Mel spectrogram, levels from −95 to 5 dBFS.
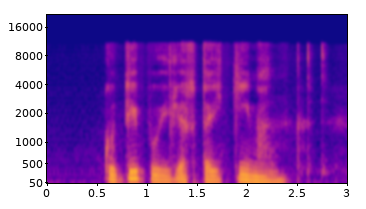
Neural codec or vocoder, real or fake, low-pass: autoencoder, 48 kHz, 32 numbers a frame, DAC-VAE, trained on Japanese speech; fake; 10.8 kHz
